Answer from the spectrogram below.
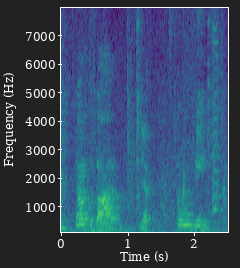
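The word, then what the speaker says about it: Toney: Tony, Tony. like money.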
